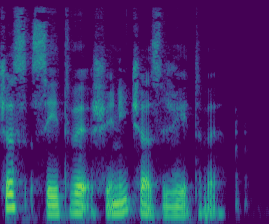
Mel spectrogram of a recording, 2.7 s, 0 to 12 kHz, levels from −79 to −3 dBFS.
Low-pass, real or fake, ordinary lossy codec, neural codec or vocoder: 10.8 kHz; real; MP3, 64 kbps; none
